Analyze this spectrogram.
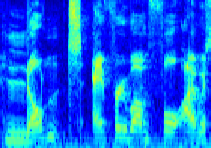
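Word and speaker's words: Nantes: Lemur fox shot Romeo Sierra and then every time I said na everyone thought I was saying naunt like no welcome in mate no it's it's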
